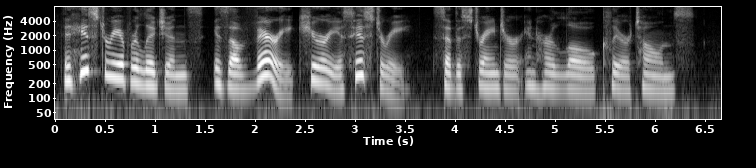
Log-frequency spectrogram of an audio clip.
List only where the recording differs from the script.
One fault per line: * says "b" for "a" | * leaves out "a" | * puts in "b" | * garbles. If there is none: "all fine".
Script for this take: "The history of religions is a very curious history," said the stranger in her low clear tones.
all fine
